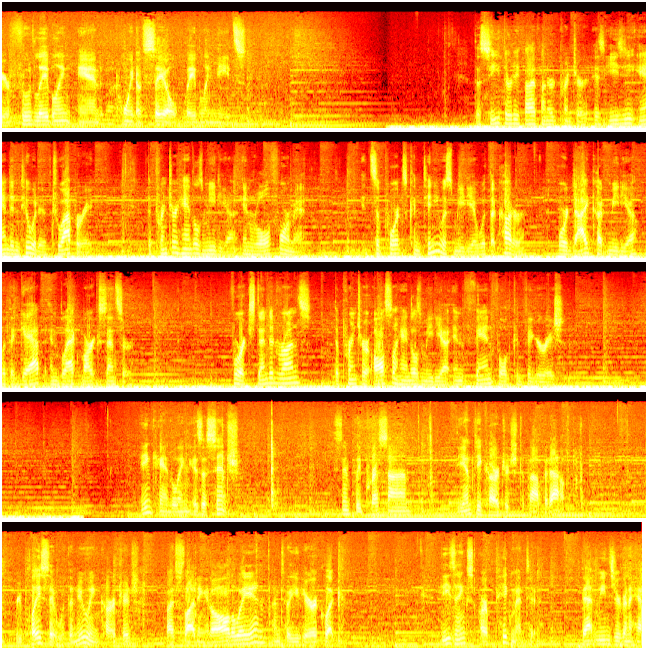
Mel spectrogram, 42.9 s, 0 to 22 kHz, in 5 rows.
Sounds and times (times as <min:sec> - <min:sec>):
Speech: 0:00.0 - 0:03.3, 0:06.3 - 0:09.8, 0:10.5 - 0:12.7, 0:13.4 - 0:19.0, 0:20.2 - 0:24.7, 0:27.6 - 0:29.0, 0:30.2 - 0:33.4, 0:34.5 - 0:38.9, 0:40.2 - 0:42.8
Music: 0:00.0 - 0:42.8.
